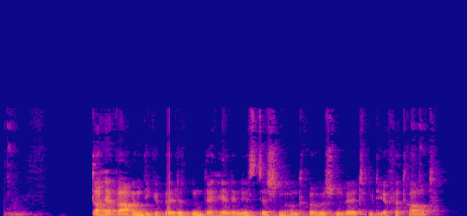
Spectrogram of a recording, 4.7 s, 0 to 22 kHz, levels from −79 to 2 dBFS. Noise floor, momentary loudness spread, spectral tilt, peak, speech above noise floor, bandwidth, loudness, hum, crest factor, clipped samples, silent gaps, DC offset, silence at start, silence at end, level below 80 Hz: -65 dBFS; 9 LU; -7 dB/octave; -2 dBFS; 46 dB; 11.5 kHz; -19 LUFS; none; 18 dB; under 0.1%; none; under 0.1%; 0.05 s; 0.3 s; -54 dBFS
